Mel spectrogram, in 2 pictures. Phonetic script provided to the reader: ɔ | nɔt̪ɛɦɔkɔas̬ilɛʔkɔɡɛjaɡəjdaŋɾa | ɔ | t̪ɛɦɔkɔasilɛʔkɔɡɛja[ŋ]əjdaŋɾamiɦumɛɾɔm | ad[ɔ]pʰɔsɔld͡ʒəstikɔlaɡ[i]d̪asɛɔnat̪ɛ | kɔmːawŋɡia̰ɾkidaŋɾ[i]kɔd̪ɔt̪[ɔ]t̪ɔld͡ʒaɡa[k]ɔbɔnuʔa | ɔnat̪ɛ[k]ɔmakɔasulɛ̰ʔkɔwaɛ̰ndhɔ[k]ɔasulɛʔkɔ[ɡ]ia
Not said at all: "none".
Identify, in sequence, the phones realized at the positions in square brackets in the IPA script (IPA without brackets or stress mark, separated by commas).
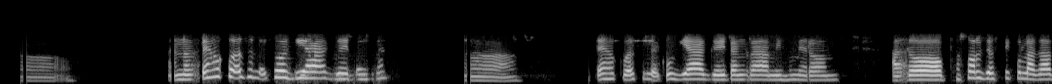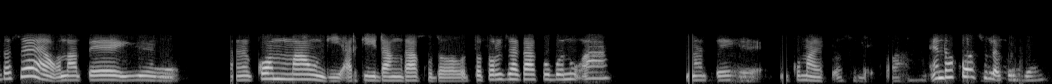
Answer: ɡ, ɔ, a, a, ɔ, k, k, k, ɡ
